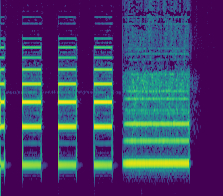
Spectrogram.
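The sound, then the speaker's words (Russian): Telephone dialing tones as a number is dialed: four short, evenly spaced beeps at the same pitch, followed by one longer, sustained tone, with no voices. “Мы звоним Ксении Николаевне.”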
